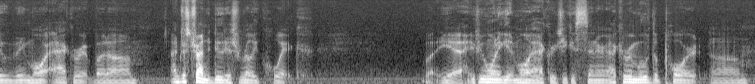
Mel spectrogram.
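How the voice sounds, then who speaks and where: A man talking through an informal software demonstration, improvising in a halting way as he thinks aloud and repeats phrases. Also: lowish voice. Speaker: presenter demonstrating design software. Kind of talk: informal screen-recording tutorial, improvised.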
